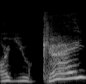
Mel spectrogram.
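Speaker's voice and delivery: put-on, high-pitched, furious, angry shout. Retelling what they blurted out in class as a kid: imitating a furious shout. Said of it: "I was furious, and this is what I said".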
